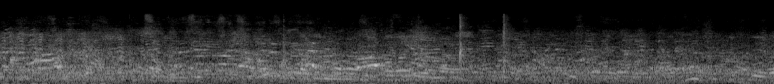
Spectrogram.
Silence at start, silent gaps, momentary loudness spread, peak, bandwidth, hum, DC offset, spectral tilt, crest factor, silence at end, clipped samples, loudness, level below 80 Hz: 0 s; none; 8 LU; -12 dBFS; 11.5 kHz; none; under 0.1%; -4 dB/octave; 18 dB; 0 s; under 0.1%; -30 LUFS; -56 dBFS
